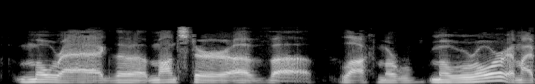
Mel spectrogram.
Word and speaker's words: Morar: So the last video that you've put up was Morag, the monster of Loch Morar. Am I pronouncing that correctly? Morar.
